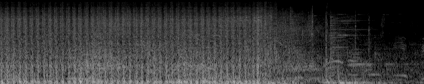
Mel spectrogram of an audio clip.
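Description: Sustained fully automatic gunfire in a shooter game, a fast even stream of shots that keeps going until the ammo runs dry and the firing cuts off near the end, fairly faint overall with a bit of talk.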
